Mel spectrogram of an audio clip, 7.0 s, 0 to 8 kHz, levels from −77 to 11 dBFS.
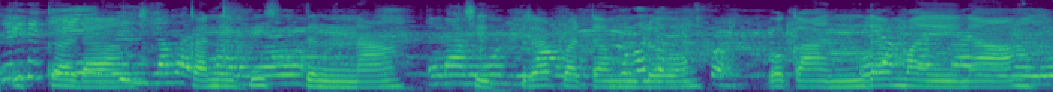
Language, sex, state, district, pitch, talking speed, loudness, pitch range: Telugu, female, Andhra Pradesh, Sri Satya Sai, 200 Hz, 45 wpm, -14 LUFS, 190-285 Hz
